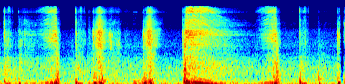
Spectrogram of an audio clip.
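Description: Short electronic whooshes and bursts from a video game sound again and again.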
